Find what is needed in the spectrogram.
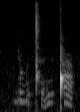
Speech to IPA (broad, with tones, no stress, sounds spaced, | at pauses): bʲ ɒ˥ m b ḭ˥˧ ǀʰ e˨˩˦ ŋ i˥˧ ǃʰ æ̃˥˧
